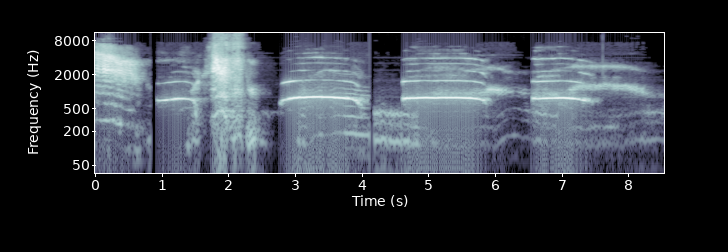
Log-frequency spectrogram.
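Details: Fighting cats, very angry: drawn-out, level yowls repeated about every two seconds, each wavering and bending downward at the end, with a brief harsh spit near the start.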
